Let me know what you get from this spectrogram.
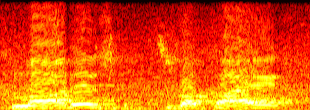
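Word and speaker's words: Maurice Bucaille: یہ ڈاکٹر ہے, یہ فرینچ نیم ہے, شاید اس کے تلفظ ایسا صحیح نہ ہو. مورس بقائے اس کو کہتے ہیں کہ یوں پڑھنا چاہیے, اگرچہ وہ MAURICE ہے اور وہ اگلا ہے BUCAILLE.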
